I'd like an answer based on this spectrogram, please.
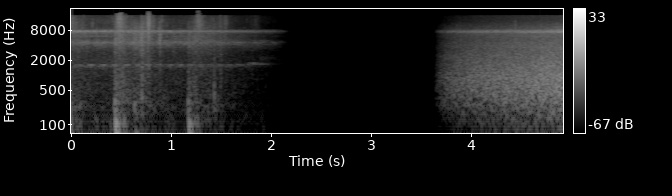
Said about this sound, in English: Whoa! The water's moving really quickly. What a fantastic waterfall.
